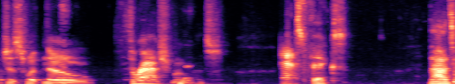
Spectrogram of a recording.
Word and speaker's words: Asphyx: Acefix will forever be my number one. But, oh, yeah. And Hooded Menace is Finnish Asphyx, but just with no thrash moments. Asphyx.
